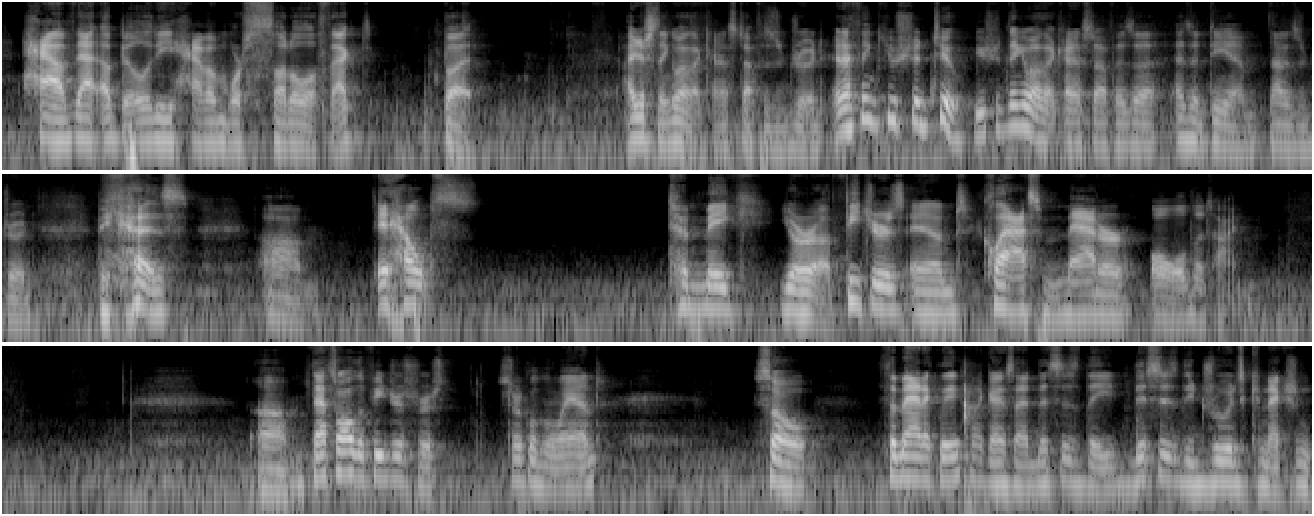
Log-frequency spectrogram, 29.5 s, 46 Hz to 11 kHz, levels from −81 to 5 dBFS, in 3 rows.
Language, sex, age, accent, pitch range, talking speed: English, male, 20-39, American, 100-140 Hz, 160 wpm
